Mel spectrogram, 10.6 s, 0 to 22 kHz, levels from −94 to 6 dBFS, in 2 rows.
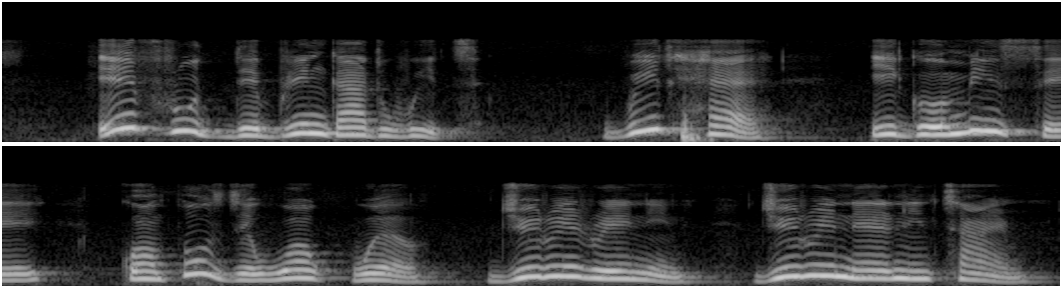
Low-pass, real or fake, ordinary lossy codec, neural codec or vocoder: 7.2 kHz; real; none; none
